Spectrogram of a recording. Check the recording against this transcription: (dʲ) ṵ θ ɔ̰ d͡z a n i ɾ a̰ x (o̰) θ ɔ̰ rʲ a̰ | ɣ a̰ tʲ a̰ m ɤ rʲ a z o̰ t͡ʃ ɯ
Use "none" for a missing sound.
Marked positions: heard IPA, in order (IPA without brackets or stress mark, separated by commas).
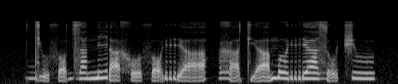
dʲ, o̰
